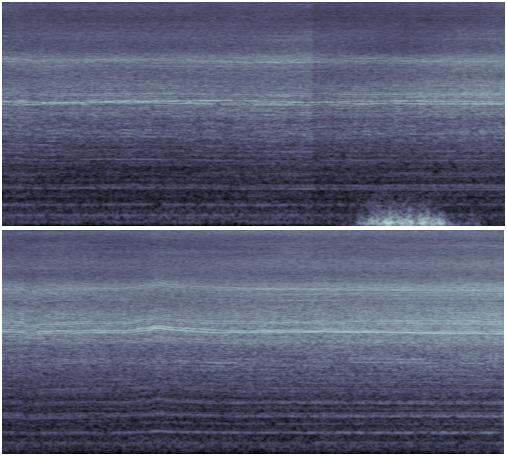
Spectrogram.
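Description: A small drone hovers with a steady, high-pitched whine that fills the whole stretch, and a brief low thump breaks in about halfway.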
